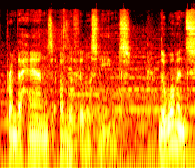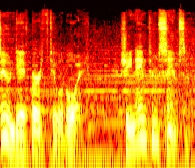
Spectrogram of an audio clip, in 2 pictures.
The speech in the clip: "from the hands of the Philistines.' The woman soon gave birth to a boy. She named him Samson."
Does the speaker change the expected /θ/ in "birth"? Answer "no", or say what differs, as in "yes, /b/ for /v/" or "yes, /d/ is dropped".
no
